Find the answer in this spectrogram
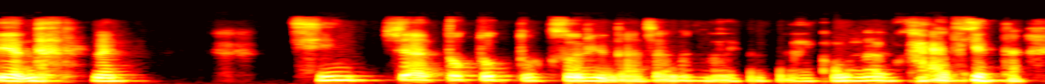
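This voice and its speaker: A woman speaks at a fairly low pitch with a dark, mellow tone. Her voice is somewhat breathy, and her pace is fairly quick. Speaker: pastor. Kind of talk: sermon. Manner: casual, conversational preaching.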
